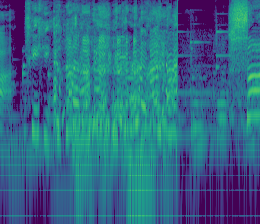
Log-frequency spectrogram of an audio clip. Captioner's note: laughing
